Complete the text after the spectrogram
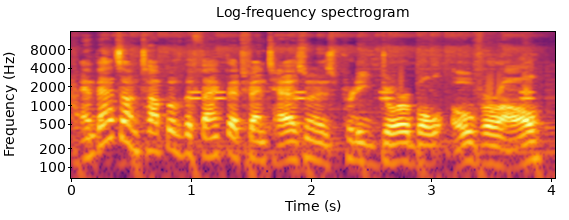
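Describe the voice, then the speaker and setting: A man's voice: medium pitch, lively intonation, a little fast, darkish tone, soft background music. A man giving explanatory gameplay commentary, putting emphasis on key words as he plays. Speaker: game player and commentator.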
